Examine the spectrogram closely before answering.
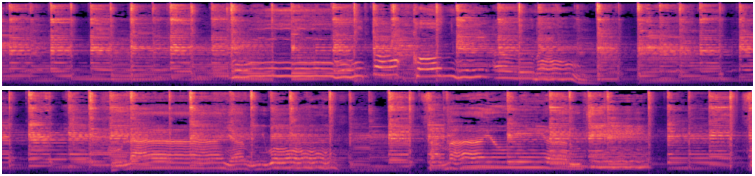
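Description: Semi-hollow-body electric guitar being strummed in chords, with a melody line over it that slides and wavers in pitch.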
